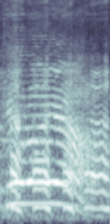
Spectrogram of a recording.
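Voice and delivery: loud, high hammed-up Transylvanian accent; a campy vampire accent, booming. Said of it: "do it in your Transylvanian voice".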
